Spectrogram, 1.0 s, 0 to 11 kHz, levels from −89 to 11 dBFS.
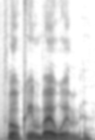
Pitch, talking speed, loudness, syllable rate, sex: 165 Hz, 190 wpm, -15 LUFS, 5.9 syllables/s, female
